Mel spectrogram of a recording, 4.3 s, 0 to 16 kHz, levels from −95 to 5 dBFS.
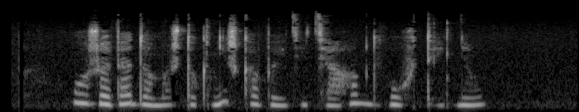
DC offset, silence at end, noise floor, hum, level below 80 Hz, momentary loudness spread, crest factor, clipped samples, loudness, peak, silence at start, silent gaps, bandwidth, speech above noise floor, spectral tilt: under 0.1%; 0.7 s; -71 dBFS; none; under -90 dBFS; 13 LU; 24 dB; under 0.1%; -32 LUFS; -12 dBFS; 0.55 s; none; 10 kHz; 36 dB; 0 dB/octave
